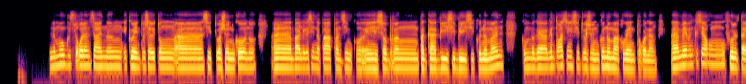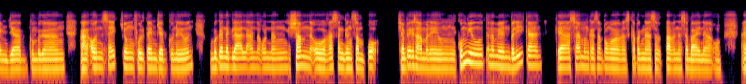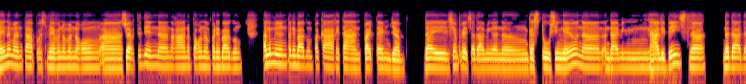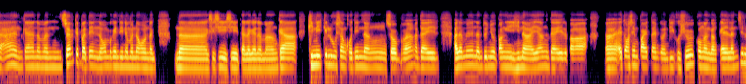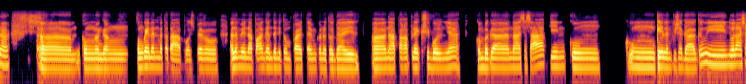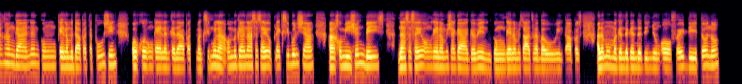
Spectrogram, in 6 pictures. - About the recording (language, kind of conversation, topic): Filipino, advice, Paano ako makakapagpahinga sa bahay kung palagi akong abala?
- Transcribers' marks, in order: "Kumbaga" said as "kumbagang"; other background noise; sniff; in English: "commission based"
